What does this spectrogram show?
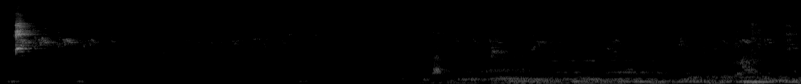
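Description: A bird gives one loud, sharp chirp at the start, then faint twittering. From about halfway a steady low hum comes in, with scattered chirps over it.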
